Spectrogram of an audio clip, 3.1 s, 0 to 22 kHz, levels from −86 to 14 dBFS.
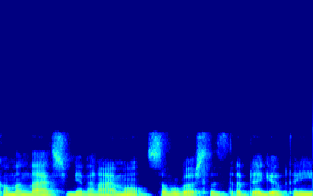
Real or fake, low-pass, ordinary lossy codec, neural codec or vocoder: fake; 7.2 kHz; MP3, 48 kbps; codec, 24 kHz, 0.9 kbps, WavTokenizer, small release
